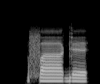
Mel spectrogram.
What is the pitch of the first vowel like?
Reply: low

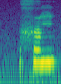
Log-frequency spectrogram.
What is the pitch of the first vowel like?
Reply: high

